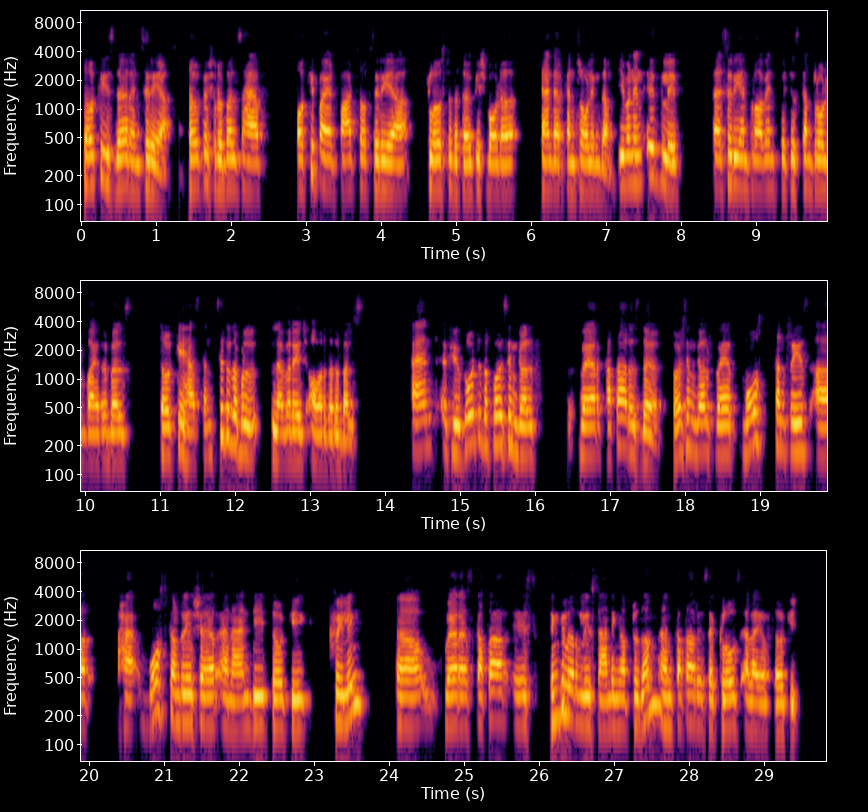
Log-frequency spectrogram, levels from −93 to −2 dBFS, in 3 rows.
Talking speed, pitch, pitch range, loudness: 160 wpm, 155 Hz, 145-175 Hz, -19 LUFS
